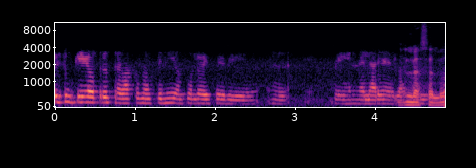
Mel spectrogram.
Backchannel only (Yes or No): No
